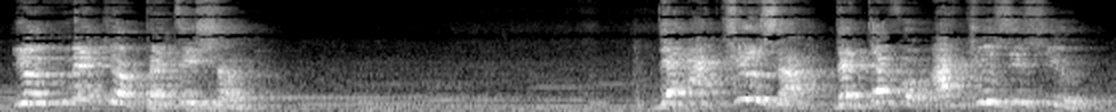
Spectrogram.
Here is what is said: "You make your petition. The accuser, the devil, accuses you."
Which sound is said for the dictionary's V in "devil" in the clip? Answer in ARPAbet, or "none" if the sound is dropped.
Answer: V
